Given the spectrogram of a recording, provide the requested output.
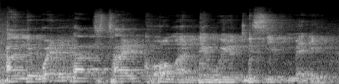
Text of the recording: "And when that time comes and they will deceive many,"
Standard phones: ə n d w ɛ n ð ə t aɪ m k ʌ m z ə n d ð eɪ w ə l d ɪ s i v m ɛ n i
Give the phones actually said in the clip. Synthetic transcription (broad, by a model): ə n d w ɛ n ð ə t aɪ m k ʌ m ə n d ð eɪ w ə l d ɪ s i v m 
